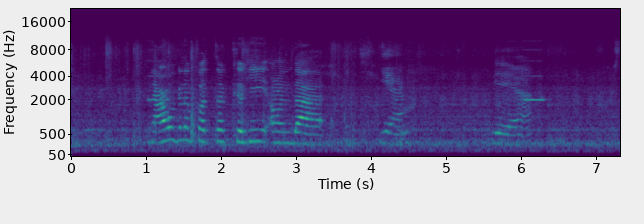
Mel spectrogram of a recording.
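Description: A young girl speaks excitedly close by.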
